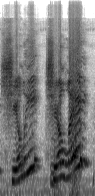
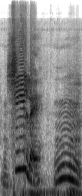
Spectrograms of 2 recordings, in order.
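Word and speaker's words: chile: 고추 이거 어떻게 발음하지? 고추? 어떻게 하지? 칠리? 아닙니다. 칠레.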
